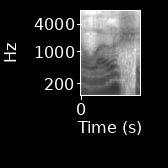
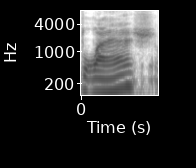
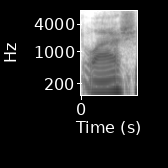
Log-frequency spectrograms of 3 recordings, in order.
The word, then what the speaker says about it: Loesch: Dana Loesch, is that I think it's pronounced Lash. – Lash, yeah.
